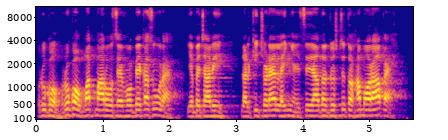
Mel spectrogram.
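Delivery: urgent defending plea. Acted. Father stopping villagers stoning an innocent girl, urgent plea. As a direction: call a halt, then protest with force.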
